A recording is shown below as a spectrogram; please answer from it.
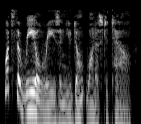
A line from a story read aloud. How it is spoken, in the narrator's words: Scrounger asked in an undertone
